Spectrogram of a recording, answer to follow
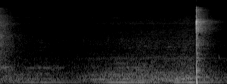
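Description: A rocker switch on a high-tension power supply clicks once, sharply, near the end. A smaller click comes at the start, over a faint steady hum.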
